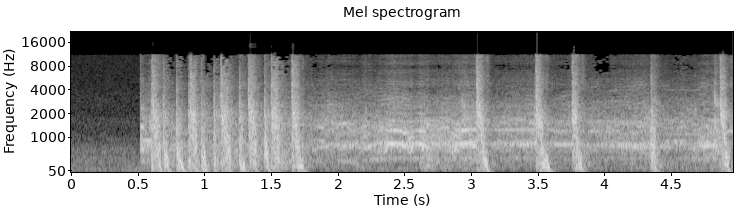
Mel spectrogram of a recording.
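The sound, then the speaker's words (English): Insurgents fire guns into the air in jubilation after storming the provincial capital of Raqqa in northern Syria: rapid bursts of automatic gunfire crackle loudly, then scattered single shots ring out over a roaring, shouting crowd. “Foreign-backed insurgents firing into the air in jubilation after storming the provincial capital of Raqqa in northern Syria.”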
